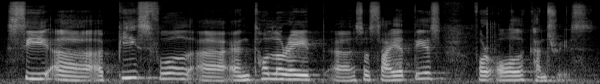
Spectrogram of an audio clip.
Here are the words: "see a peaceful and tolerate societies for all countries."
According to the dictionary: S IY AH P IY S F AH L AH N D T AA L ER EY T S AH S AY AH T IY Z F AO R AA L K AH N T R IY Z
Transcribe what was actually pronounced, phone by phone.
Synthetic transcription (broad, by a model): S IY AH P IY S F AH L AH N T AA L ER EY T S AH S AY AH T IY S F AO R AA L K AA N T R IY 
